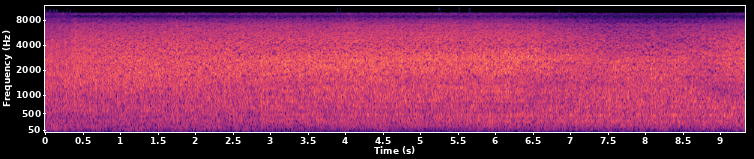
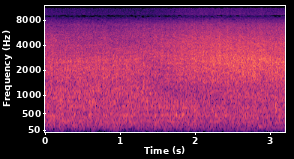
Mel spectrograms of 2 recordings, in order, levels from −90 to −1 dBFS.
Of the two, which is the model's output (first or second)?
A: first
